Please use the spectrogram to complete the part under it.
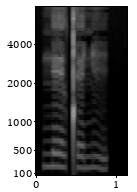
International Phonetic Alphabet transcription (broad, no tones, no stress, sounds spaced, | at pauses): ŋ e l ǃ e ɲ i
